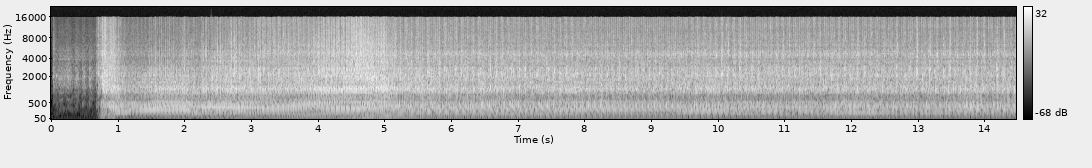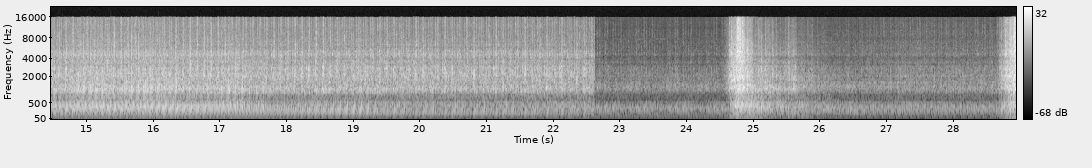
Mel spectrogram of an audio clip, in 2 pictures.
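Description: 2006 Ford Mustang GT's 4.6-litre V8 with long-tube headers and straight pipes starting from cold: a brief crank, then it catches with a flare and settles into a loud, fast cold idle. Near the end the idle drops, then the throttle is blipped twice, about four seconds apart.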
